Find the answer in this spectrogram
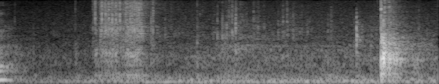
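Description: A metal test probe scraping briefly across the pins of a flip-dot display's connector about half a second in, to energize the dots' coils. A single sharp click comes just before the end.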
